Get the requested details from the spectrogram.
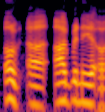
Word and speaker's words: Ogbonnia: Oklahoma's Ogbonnia Okoronkwo? – Agbenia Okoronkwo.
